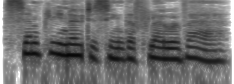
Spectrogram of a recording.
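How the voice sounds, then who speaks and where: A woman leading a guided mindfulness meditation in a gentle, soothing, measured way with long pauses. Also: lowish voice, expressive, no room sound.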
